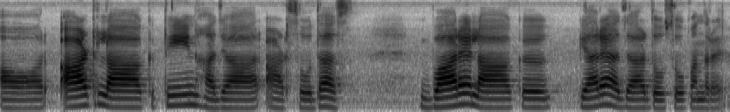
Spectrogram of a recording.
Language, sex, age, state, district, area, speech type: Hindi, female, 30-45, Rajasthan, Karauli, rural, spontaneous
